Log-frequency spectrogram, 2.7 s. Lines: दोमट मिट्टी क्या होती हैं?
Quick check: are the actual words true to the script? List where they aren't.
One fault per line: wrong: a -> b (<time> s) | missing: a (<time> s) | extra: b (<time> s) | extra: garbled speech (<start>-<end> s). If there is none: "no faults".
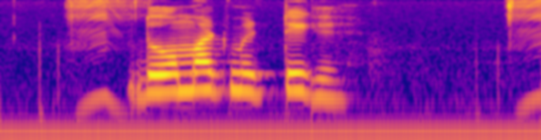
missing: क्या होती (1.5 s)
